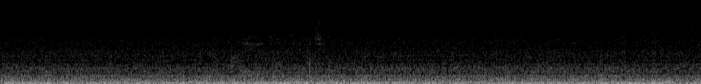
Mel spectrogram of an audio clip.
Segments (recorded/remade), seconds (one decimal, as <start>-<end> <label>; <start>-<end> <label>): 0.0-0.6 remade; 0.6-1.2 recorded; 1.2-7.0 remade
